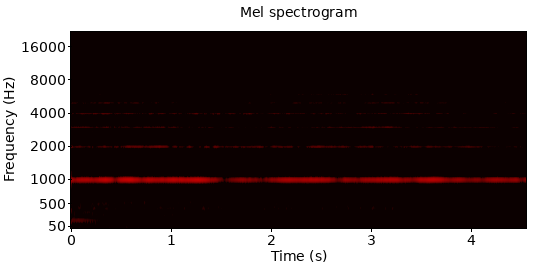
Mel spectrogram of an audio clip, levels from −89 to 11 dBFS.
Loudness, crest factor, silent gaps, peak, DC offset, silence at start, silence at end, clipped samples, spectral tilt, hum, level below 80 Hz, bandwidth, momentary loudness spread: -68 LUFS; 12 dB; none; -58 dBFS; under 0.1%; 0 s; 0 s; under 0.1%; -1 dB/octave; none; under -90 dBFS; 10 kHz; 3 LU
